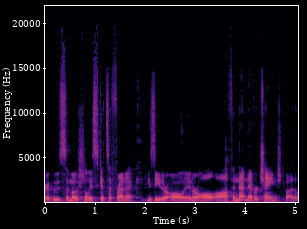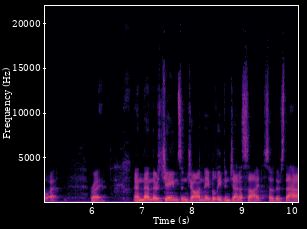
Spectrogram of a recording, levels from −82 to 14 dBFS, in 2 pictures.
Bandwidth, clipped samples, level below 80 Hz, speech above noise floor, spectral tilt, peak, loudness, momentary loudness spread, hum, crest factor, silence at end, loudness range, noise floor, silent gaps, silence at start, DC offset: 18 kHz; under 0.1%; -56 dBFS; 27 dB; -4.5 dB/octave; -8 dBFS; -26 LUFS; 8 LU; none; 18 dB; 0 s; 3 LU; -52 dBFS; none; 0 s; under 0.1%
